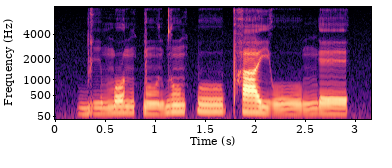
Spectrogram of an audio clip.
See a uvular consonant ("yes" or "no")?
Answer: no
